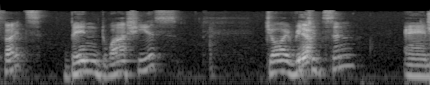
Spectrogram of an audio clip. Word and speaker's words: Jhye: Jai, it's got like a H in it. – Yeah, J-H-Y-E. – Screaming, Jai! He's a fuckwit. – J-H-Y-E is how it's spelled.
